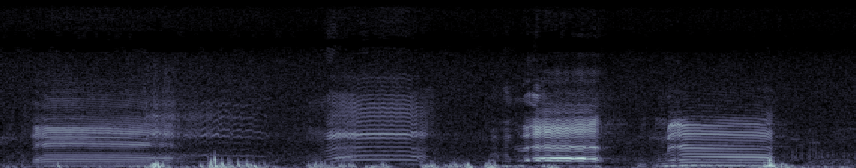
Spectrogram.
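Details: Zwartbles sheep in Ireland's County Kilkenny call for a move to fresh pasture. Four drawn-out, quavering bleats, about one second each, come from different animals, with shuffling hoof and chewing sounds between them.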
